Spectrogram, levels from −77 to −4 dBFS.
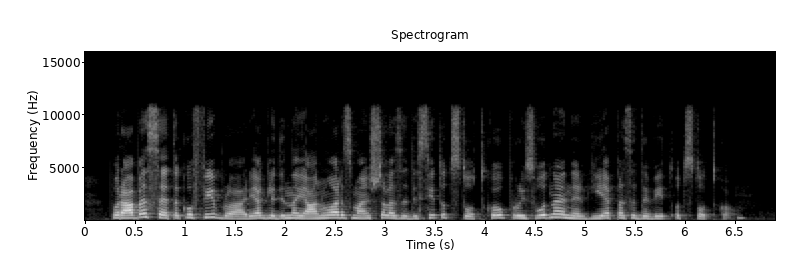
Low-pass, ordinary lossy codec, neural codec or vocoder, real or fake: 10.8 kHz; none; none; real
